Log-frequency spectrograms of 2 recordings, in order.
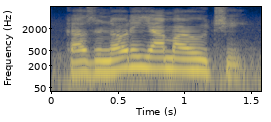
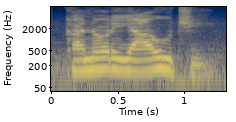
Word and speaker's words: Kazunori Yamauchi: the owner kazunori Yamauchi okay that's how you pronounce his name kazunori yamaruchi not kanoriyauchi and I'm gonna tell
